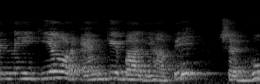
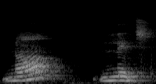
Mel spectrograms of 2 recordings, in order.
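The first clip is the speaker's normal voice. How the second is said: drawn out slowly; 4 semitones lower, 4 dB quieter, much slower than usual. Shown as a demonstration. Teacher writing the outline on the board, slowly drawn out. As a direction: say knowledge very slowly, each sound stretched. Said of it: "knowledge simple".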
